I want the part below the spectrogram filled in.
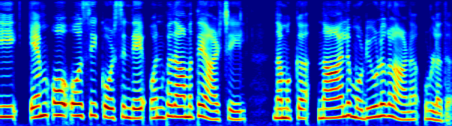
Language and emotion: Malayalam, neutral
